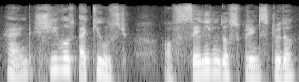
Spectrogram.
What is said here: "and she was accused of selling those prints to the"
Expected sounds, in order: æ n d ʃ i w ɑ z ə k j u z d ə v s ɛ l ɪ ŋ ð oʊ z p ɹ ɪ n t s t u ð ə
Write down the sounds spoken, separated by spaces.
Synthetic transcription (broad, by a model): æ n d ʃ i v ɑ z ə k j u z d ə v s ɛ l ɪ ŋ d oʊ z p ɹ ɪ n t s t u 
